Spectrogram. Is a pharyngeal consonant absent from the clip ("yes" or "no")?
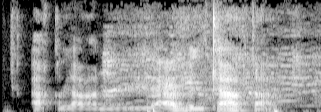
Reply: no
